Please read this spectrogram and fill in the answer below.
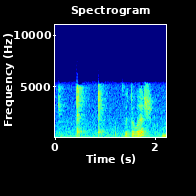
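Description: Two sharp clicks of a fork against a china dinner plate, about half a second apart, then near the end a short wordless vocal sound whose pitch wavers.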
